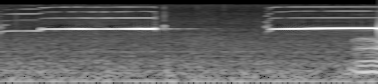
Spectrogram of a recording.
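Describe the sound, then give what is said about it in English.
A shrill, steady, high-pitched electronic buzz from a piezo buzzer plugged into conductive play dough in a kids' electronics kit drones loudly. It briefly cuts out around the middle before resuming, with a faint low rumble underneath. “They also have a buzzer, which I'm gonna plug in. It's gonna be really annoying.”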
